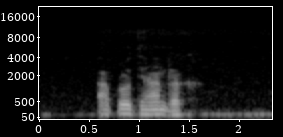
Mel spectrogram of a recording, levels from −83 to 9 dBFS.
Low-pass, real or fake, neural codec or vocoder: 10.8 kHz; real; none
